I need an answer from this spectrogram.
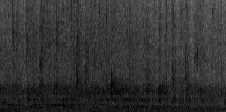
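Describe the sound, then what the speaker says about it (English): Steady, dense applause from a conference audience at a PR knowledge-sharing event, even and sustained throughout with no break. "A round of applause for them all"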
